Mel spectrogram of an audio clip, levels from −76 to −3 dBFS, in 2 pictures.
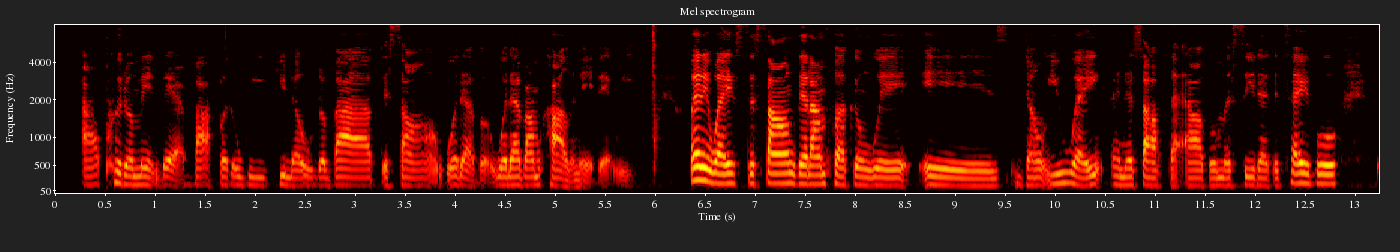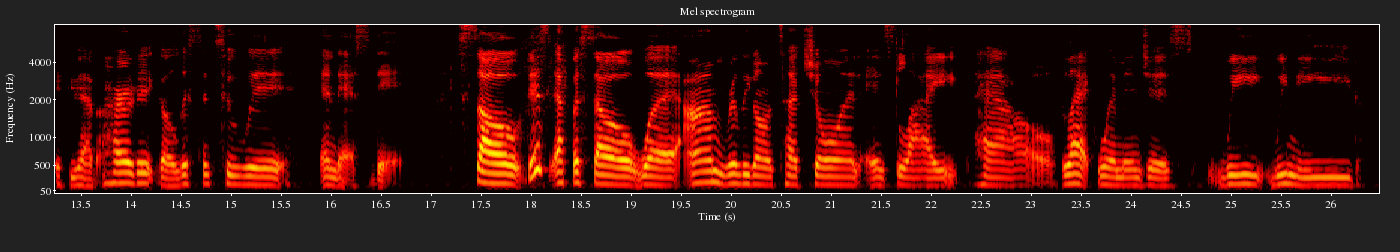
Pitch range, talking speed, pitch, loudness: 145-175 Hz, 170 wpm, 150 Hz, -33 LUFS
